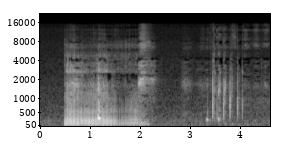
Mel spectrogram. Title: A dog snoring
